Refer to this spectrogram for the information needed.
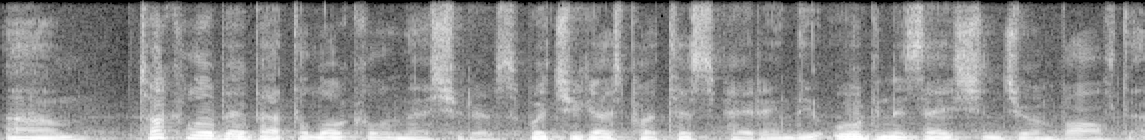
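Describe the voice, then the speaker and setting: With an American accent, a man talks at a very fast pace in a medium pitch, his pitch varying in an ordinary way against noticeable background noise. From New York. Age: 60s. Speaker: podcast host. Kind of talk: interview.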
